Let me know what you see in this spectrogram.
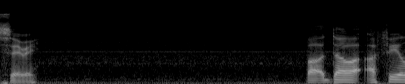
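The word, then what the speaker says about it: Ciri: not Cersei, In The Siri, Witcher. Siri, but spelled with a C.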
